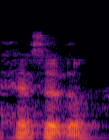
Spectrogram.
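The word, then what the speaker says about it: חסד: 하나님의 인자하심, 인자라는 말이 히브리어로 헤세드라고 합니다. 헤세드. 가래 끓는 듯한 그 강한 히읗 발음하는 거죠.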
